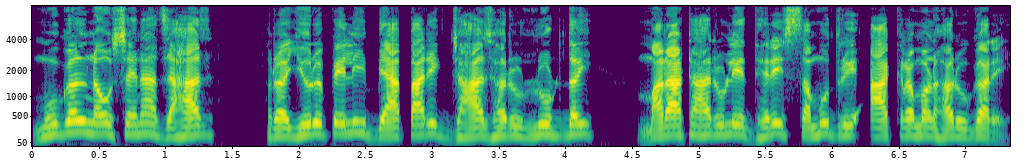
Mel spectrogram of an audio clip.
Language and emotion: Nepali, neutral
